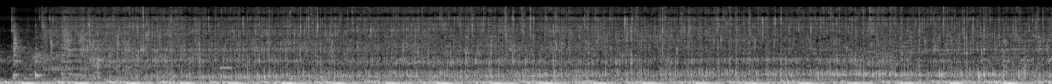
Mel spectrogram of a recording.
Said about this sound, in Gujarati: આપણે હવે પાણી નેતારી દઈશું અને પછી પાપડી આપણે ડીશમાં કાઢી લઈશું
